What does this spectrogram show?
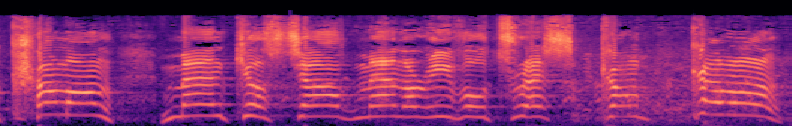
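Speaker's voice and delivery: high, loud, slow shouting search engine; mock Google voice. Comedian voicing Google pushing him toward men as killers, shouting. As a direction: yell like a pushy search engine. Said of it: "And Google".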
